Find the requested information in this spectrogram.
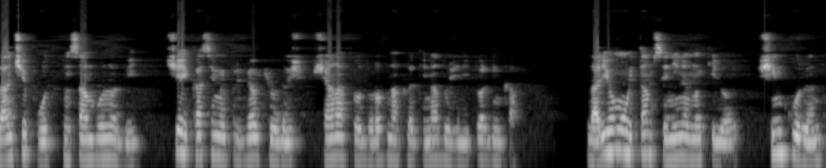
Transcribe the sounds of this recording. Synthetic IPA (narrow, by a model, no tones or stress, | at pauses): laɨnt͡ʃe̞put̪ɨnsəambolnəvit̪̚ | t͡ʃijajkasemajpɾivejawkʲuɾɨʃʲʃianafowd̪oɾo̞vnaklət̪inat̪d̪uʒinit̪o̞rd̪iŋkap̚ | d̪arje̞wməujt̪amse̞ninəno̞kʲilo̞r | ʃiɨŋkuɾɨnd̪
